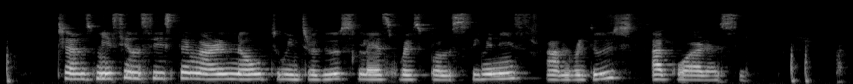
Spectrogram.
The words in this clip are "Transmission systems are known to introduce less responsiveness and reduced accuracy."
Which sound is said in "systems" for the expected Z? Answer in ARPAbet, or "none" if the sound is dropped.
none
